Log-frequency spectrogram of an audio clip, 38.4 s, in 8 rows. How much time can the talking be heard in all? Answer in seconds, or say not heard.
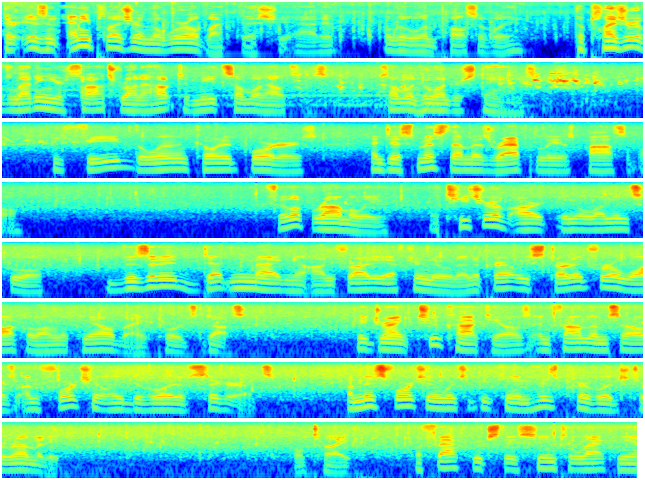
33 s.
